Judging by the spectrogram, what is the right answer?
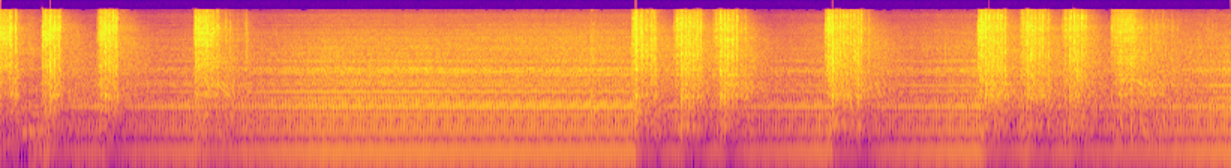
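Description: A cordless power tool's motor running steadily, driving out the bolts that hold an under-engine splash shield. One long run of about four seconds is followed by several shorter runs, with short knocks and clatter between them as the bolts and shield come loose.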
